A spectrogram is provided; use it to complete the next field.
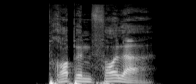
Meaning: inflection of proppenvoll: 1. strong/mixed nominative masculine singular 2. strong genitive/dative feminine singular 3. strong genitive plural
- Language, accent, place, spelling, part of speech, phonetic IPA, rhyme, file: German, Germany, Berlin, proppenvoller, adjective, [pʁɔpn̩ˈfɔlɐ], -ɔlɐ, De-proppenvoller.ogg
